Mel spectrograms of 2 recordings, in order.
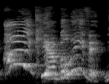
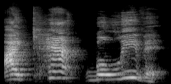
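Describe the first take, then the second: First: Squeaky, much higher "I can't believe it" with the top on "I"; wide-eyed high-pitched disbelief; amazed disbelief. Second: Firm falling "I can't believe it" leaning on "can't", at normal pitch; flat, unimpressed disbelief; scornful disbelief. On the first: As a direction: gasp it out like genuine shock, pitched way up. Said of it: "You say". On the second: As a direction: say it like you think she's playing dumb. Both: Shown as a demonstration.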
